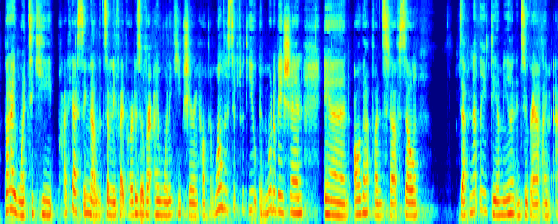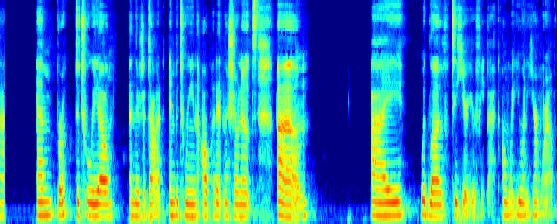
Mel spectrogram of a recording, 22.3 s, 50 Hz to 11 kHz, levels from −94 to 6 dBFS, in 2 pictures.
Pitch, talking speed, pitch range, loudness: 190 Hz, 185 wpm, 180-215 Hz, -20 LUFS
